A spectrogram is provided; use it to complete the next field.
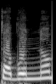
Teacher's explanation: کلمت تظن میں یہاں حرف الضا کو ہمیں تفخیم سے مطلب بھاری آواز میں پڑھنا ہے، پھر یہاں نون پہ تشدید ہے، لہذا دو حرف کے برابر ہم حرف النون کو پڑھیں گے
